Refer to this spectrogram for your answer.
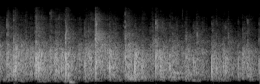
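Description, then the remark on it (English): A crowd at a Talmud study session breaks into sustained applause to welcome a rabbi who has come from Muncie, a dense wash of many hands clapping at once, steady and fairly loud throughout with no voices standing out. “You got to give him a round of applause.”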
